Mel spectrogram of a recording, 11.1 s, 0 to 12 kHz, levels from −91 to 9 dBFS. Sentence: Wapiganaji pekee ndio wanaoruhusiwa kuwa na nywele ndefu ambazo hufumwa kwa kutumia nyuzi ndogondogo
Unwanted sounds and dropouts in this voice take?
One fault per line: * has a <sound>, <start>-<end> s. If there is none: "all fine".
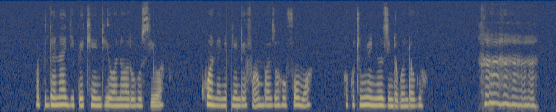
* has a dropout, 4.5-4.6 s
* has a laugh, 9.5-10.8 s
